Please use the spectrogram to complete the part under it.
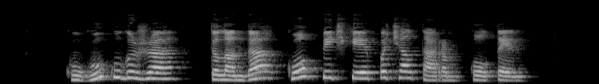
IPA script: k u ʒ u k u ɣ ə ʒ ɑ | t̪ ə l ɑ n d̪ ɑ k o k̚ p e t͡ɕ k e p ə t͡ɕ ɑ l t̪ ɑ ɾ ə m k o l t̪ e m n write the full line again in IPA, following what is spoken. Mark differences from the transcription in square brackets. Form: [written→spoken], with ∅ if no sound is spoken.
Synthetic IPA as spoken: k u [ʒ→ɣ] u k u ɣ ə ʒ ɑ | t̪ ə l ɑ n d̪ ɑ k o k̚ p e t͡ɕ k e p ə t͡ɕ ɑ l t̪ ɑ ɾ ə m k o l t̪ e [m→∅] n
